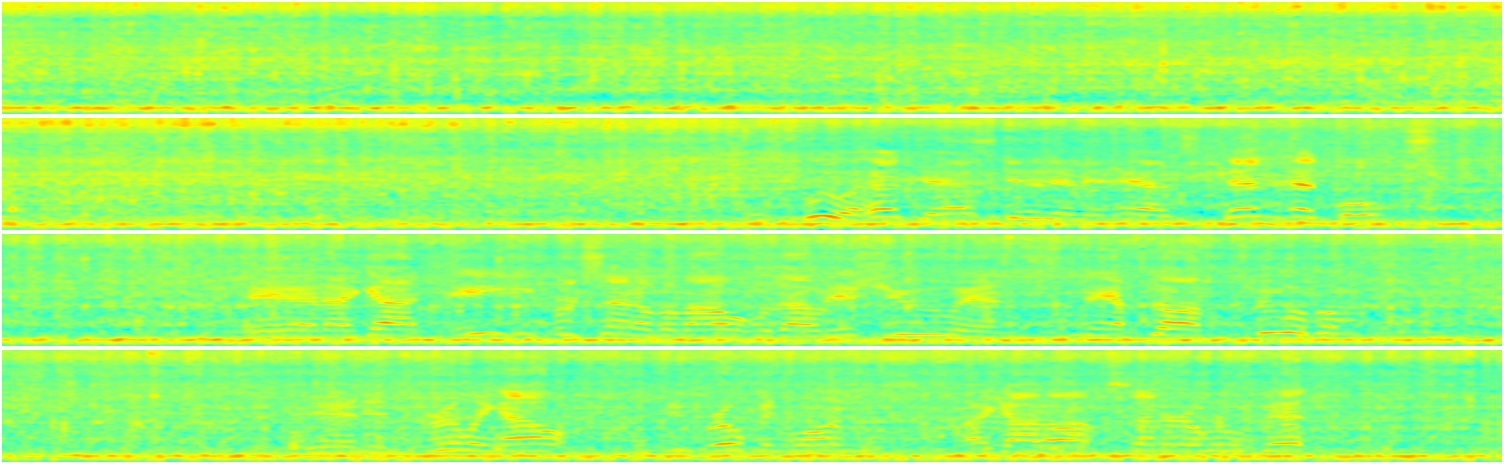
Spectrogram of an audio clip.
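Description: An outboard motor idles with a steady, rumbling drone.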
